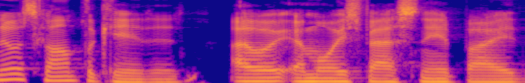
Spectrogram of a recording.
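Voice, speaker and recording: A man talks at medium pitch with an American accent. The sound is dry and close, with no echo. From California. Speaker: podcast host. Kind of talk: scripted narration; casual chat.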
